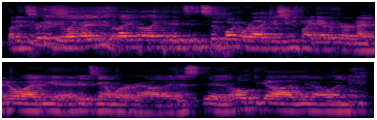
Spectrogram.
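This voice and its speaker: Young male stand-up from Canada, crude and rambling, high voice, live club sound from a distant mic. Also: steady tone, fast, darkish tone. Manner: rambling, crude, self-deprecating, many "like" and "you know" fillers. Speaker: stand-up comedian. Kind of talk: stand-up comedy set. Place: comedy club. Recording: echoey club, distant mic, crowd laughter.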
